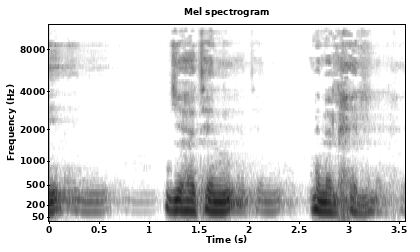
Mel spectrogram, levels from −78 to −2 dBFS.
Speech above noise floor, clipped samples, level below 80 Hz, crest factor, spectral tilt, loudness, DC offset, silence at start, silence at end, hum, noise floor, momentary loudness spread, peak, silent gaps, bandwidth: 36 dB; under 0.1%; -54 dBFS; 16 dB; -6.5 dB/octave; -20 LUFS; under 0.1%; 0 s; 0 s; none; -55 dBFS; 21 LU; -6 dBFS; none; 11.5 kHz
